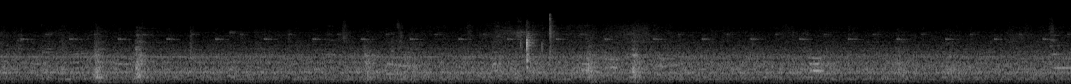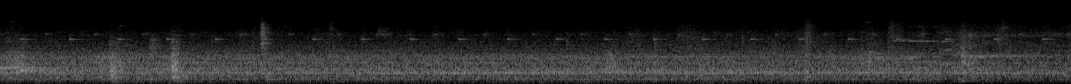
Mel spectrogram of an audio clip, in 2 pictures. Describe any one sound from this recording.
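Train wheels clack and knock over rail joints.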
